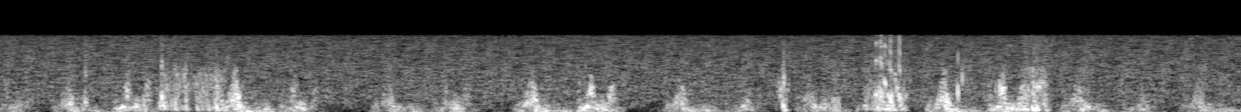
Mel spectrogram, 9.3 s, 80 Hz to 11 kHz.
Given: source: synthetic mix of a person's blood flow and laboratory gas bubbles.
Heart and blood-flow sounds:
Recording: Doppler ultrasound of blood flow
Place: precordium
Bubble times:
0.62-0.71 s: bubbles
1.18-1.72 s: bubbles
5.83-5.96 s: bubbles
6.18-6.33 s: bubbles
6.49-6.85 s: bubbles
7.17-7.28 s: bubbles
7.47-7.56 s: bubbles
7.64-7.91 s: bubbles
8.12-8.20 s: bubbles
From the record:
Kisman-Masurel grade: 222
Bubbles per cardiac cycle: several, 3 to 8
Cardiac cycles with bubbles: 10 to 50%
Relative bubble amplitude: moderate (0.250 to 0.450)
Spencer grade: 2 (many but less than half of the cardiac periods contain bubble signals, singularly or in groups)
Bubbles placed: only in the low amplitude regions of the cardiac cycle

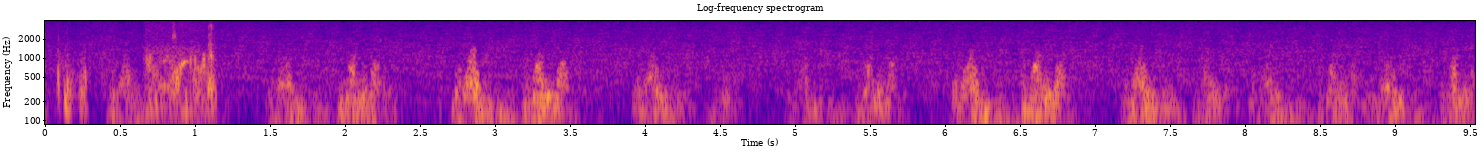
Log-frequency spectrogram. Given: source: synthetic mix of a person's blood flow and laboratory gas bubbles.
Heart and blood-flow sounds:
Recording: Doppler ultrasound of blood flow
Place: precordium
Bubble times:
0.07-0.30 s: bubbles
0.66-1.17 s: bubbles
From the record:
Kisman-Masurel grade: 223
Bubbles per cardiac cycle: several, 3 to 8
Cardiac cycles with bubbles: 10 to 50%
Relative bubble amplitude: loud (0.450 to 0.775)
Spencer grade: 2 (many but less than half of the cardiac periods contain bubble signals, singularly or in groups)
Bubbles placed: only in the low amplitude regions of the cardiac cycle

